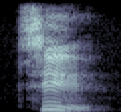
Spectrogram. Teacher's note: 혓바닥의 가운데 부분이 입천장의 위쪽 부분에 붙었다 떨어지죠. 즈. 이것도 방해를 받고 나오는 소리가 되겠죠.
